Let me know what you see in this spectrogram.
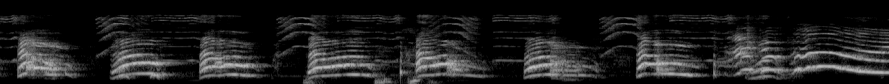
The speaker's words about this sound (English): a pug that screams for help. Okay. This is a pug shouting for help.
